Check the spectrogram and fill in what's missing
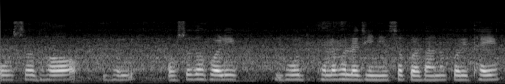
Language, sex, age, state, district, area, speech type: Odia, female, 18-30, Odisha, Subarnapur, urban, spontaneous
